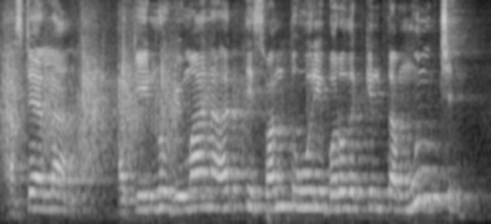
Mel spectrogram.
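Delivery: rousing sermon climax; triumphant preaching. Acted. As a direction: announce the victory to the crowd.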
